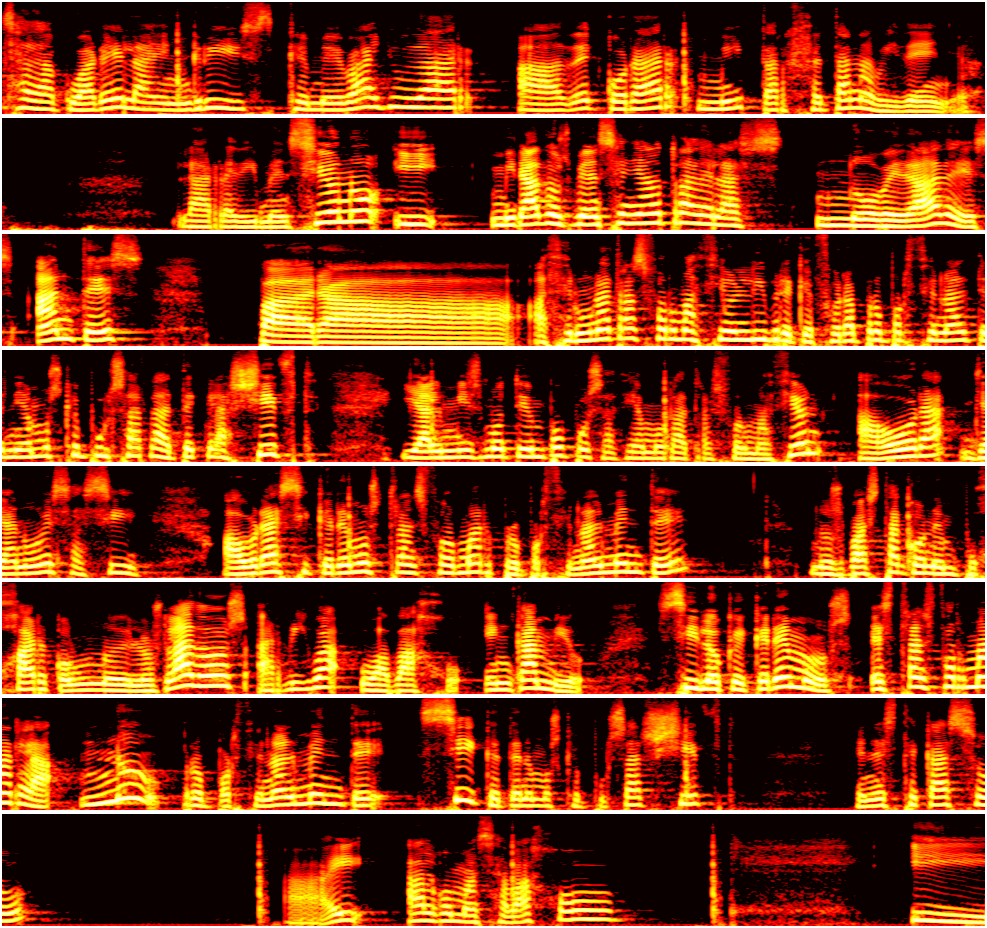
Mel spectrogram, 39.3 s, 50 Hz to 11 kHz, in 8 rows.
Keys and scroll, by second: 4.9 super+t, 20.2 super+z.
